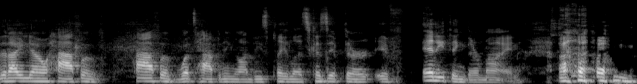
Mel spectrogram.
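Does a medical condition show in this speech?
No.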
